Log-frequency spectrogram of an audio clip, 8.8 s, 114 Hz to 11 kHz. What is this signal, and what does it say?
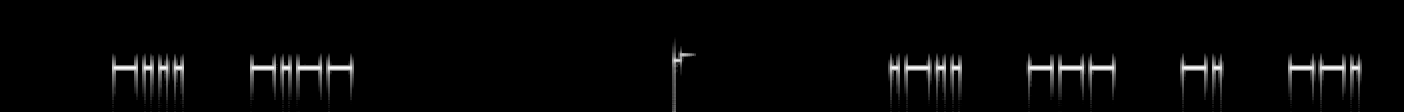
Morse code, heard as a keyed tone, about 25 wpm, spaced as for 14 wpm, 700 Hz. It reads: BY LONG
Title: 3x Character Spacing - Top 100 Words - 25wpm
